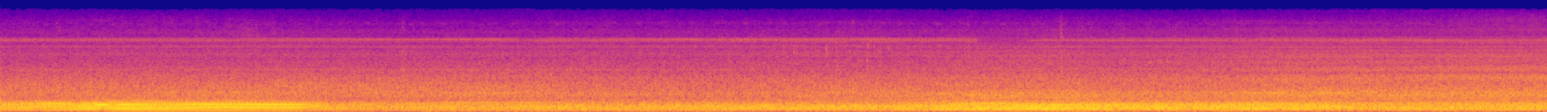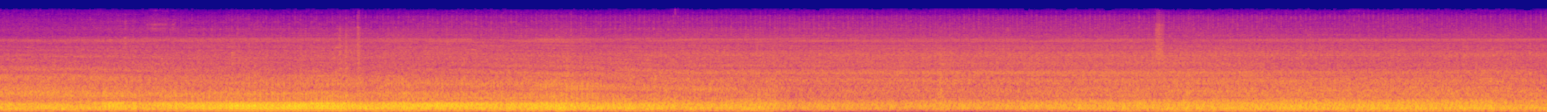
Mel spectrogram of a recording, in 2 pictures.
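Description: A pickup truck's engine running in an open lot, a low rumble that swells louder three times, about a second in, around ten seconds in, and again near twenty seconds.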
